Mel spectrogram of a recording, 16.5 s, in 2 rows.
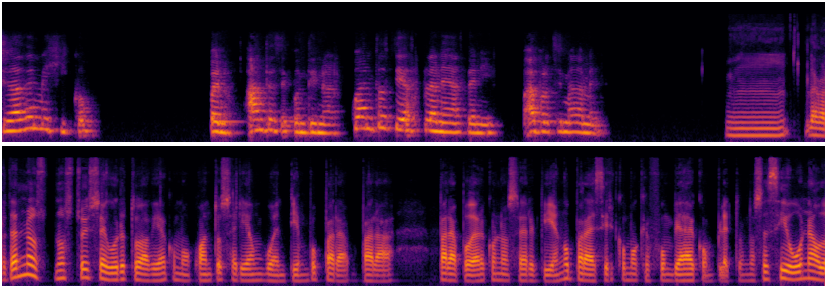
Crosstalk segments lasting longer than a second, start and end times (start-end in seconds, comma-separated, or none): none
